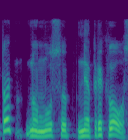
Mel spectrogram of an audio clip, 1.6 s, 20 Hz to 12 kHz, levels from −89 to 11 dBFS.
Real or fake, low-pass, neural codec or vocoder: fake; 7.2 kHz; codec, 16 kHz, 2 kbps, X-Codec, HuBERT features, trained on balanced general audio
